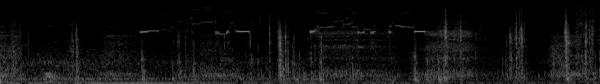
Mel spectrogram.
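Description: Makita cordless drill turning a hole saw through the sheet-metal wing of a car, finishing a circular cut, with a faint steady motor hum in the first half and scattered clicks and scrapes of the saw against the metal.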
